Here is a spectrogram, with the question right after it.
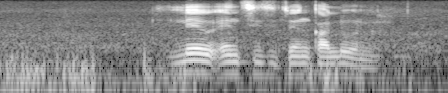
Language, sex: Southern Sotho, male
